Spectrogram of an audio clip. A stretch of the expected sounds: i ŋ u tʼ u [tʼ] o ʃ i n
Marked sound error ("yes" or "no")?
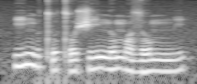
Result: no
